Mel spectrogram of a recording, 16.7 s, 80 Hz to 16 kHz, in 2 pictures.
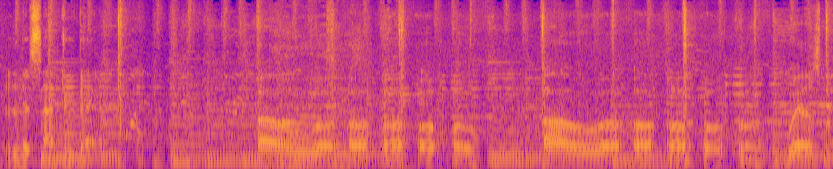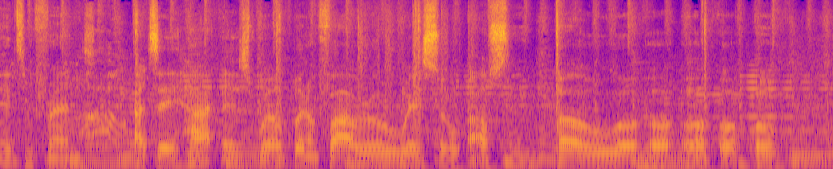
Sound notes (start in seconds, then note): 9.0 man groans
